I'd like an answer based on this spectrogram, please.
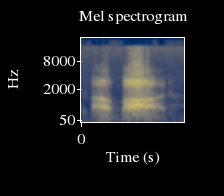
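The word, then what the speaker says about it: אבד: Abad. A, ba, and da.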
